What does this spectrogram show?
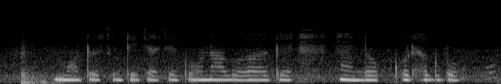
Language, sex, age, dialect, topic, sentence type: Bengali, female, 18-24, Rajbangshi, agriculture, question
